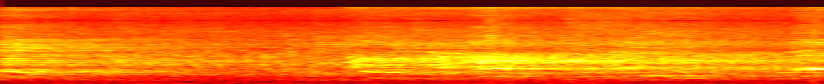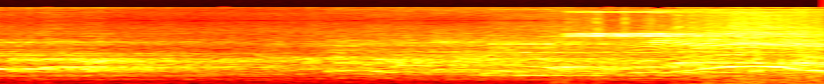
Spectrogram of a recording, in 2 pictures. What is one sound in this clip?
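Players splash and thrash in the water.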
